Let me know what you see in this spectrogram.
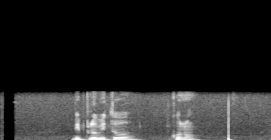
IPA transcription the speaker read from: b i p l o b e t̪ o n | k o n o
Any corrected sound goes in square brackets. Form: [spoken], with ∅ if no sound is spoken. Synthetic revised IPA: b i p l o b [i] t̪ o [∅] | k o n o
